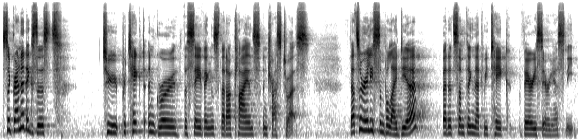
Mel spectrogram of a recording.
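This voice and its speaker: A woman from an investment team giving a conference talk. She sounds blocked up from a cold and explains clearly, often posing questions and then answering them. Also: mid-range voice, expressive, a little slow. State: congested from a cold. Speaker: investment team member presenting at a forum. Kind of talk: conference presentation. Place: conference venue. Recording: long hall reverb.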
